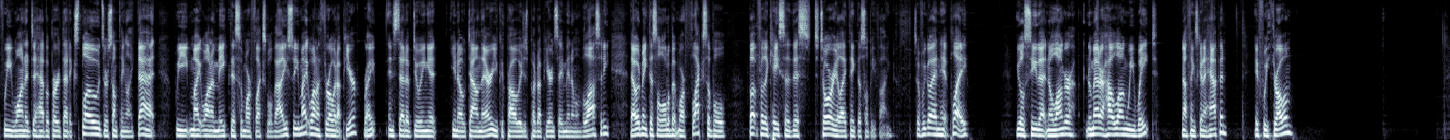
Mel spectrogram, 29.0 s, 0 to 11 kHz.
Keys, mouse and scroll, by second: 5.8 middle click, 9.0 click, 9.5 click, 9.9 Return, 11.5 middle click, 13.0 middle click, 17.9 click, 27.5 click.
